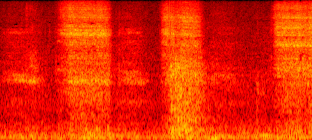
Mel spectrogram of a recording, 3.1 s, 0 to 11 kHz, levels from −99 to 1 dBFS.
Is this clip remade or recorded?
recorded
